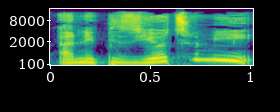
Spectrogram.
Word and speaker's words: episiotomy: Is it, and I might not even pronounce it correctly, an episiotomy? – Episiotomy, yes.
